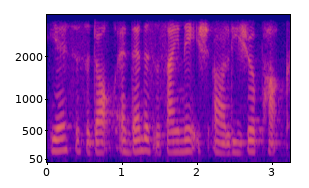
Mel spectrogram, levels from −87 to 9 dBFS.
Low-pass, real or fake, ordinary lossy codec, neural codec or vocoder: 3.6 kHz; real; none; none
